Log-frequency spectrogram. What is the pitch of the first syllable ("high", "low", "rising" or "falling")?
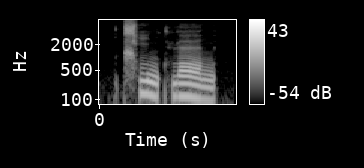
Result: falling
